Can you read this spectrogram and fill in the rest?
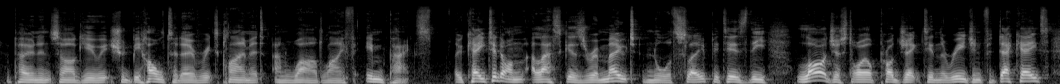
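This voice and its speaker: A man's voice: on the low side, a little mellow. A man reads scripted narration for a news report in a formal reporting style.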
